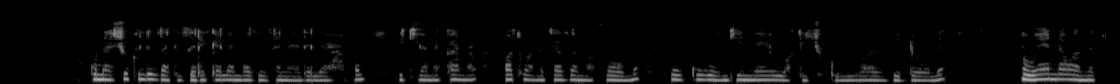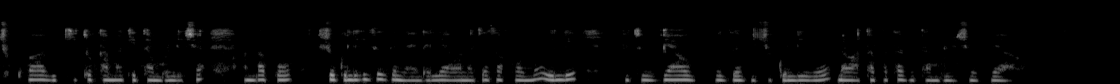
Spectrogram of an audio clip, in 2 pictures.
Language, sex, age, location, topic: Swahili, female, 25-35, Nakuru, government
